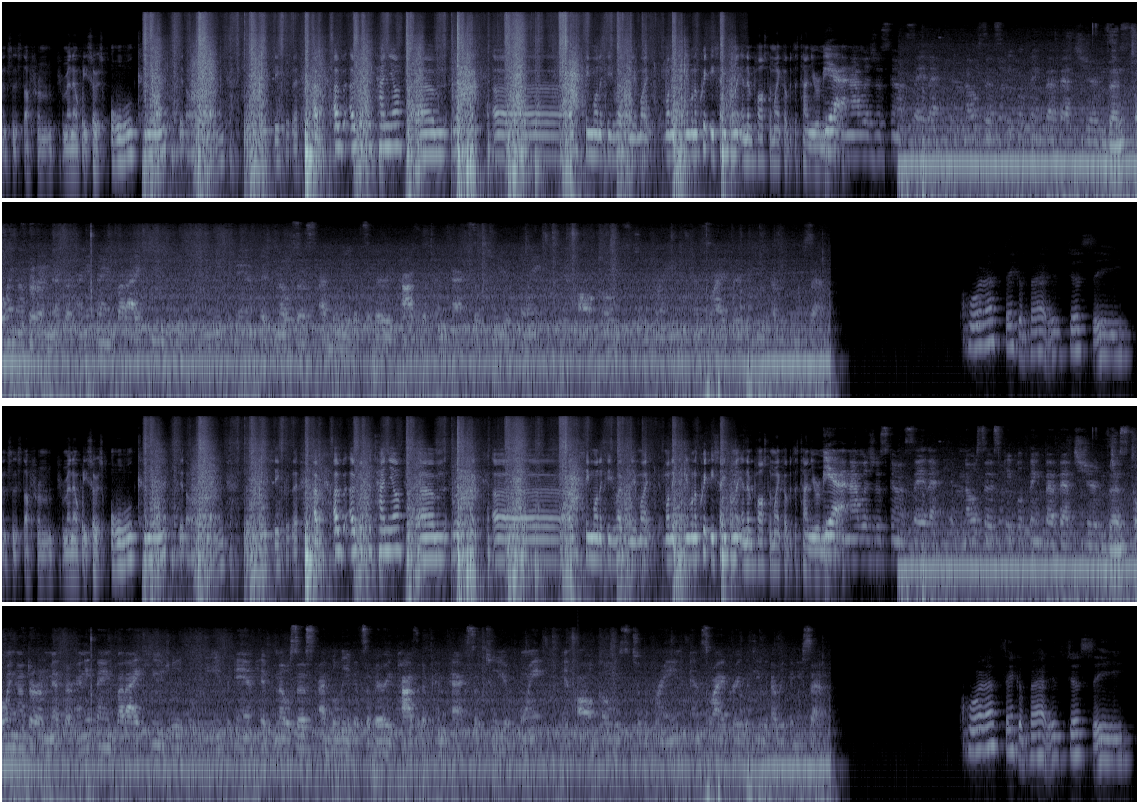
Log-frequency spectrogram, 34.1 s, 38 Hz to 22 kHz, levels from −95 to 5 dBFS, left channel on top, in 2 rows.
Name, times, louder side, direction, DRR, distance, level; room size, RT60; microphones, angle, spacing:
voice 1, 0.0-12.4, right 1 dB, 10° right, 0.8 m, -39 dB
sound 1, 2.1-10.5 10.8-11.0, left 4 dB, 35° left, 1.2 m, -35 dB
voice 2, 12.3-29.4, right 2 dB, 85° right, 3.7 m, -44 dB
sound 2, 13.4-29.5, left 2 dB, 15° left, 0.5 m, -44 dB
voice 3, 31.4-33.9, right 3 dB, 70° right, 1.3 m, -47 dB
15.5 x 5.3 x 6.8 m
head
